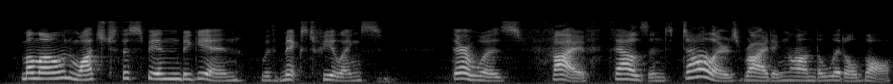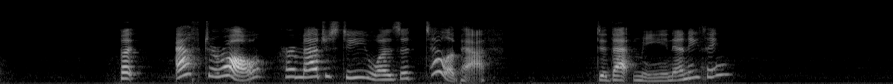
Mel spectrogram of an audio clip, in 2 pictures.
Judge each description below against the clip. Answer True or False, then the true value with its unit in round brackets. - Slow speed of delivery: True (100 wpm)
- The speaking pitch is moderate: False (225 Hz)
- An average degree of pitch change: False (7.4 semitones)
